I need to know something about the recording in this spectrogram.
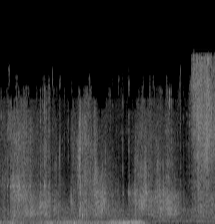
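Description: Racing skis carving and scraping over hard-packed snow through giant slalom turns, a rough, grainy rumble that drops away about three seconds in, leaving a thinner hiss.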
